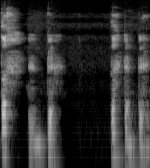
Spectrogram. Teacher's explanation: untuk menciptakan teh dan deh, itu mesti kena kayak langit-langit yang depan, ya. Teh dan deh melibatkan itu langit-langit, ya. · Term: alveolar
